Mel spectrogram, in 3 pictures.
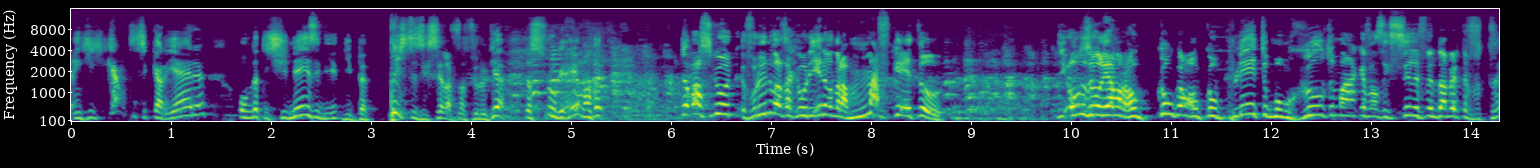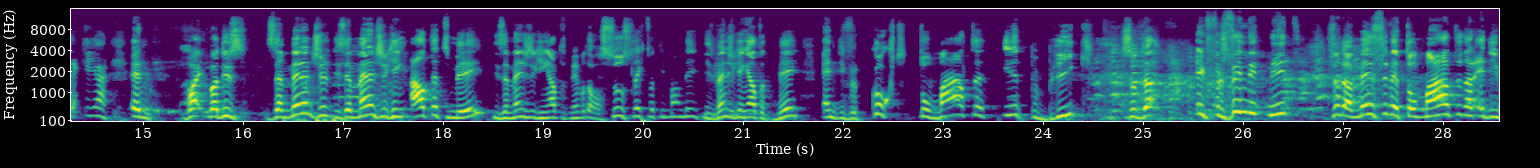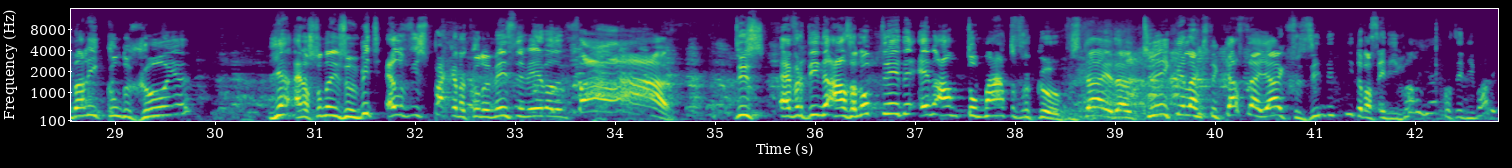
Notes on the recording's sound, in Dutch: Live 1 Oktober 2023, Toomler, Amsterdam.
